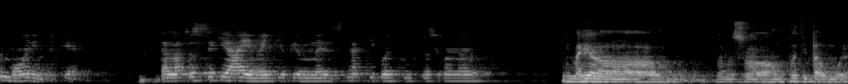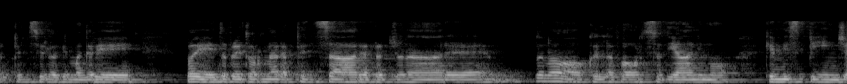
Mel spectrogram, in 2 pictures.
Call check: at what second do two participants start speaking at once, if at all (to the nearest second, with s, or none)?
none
